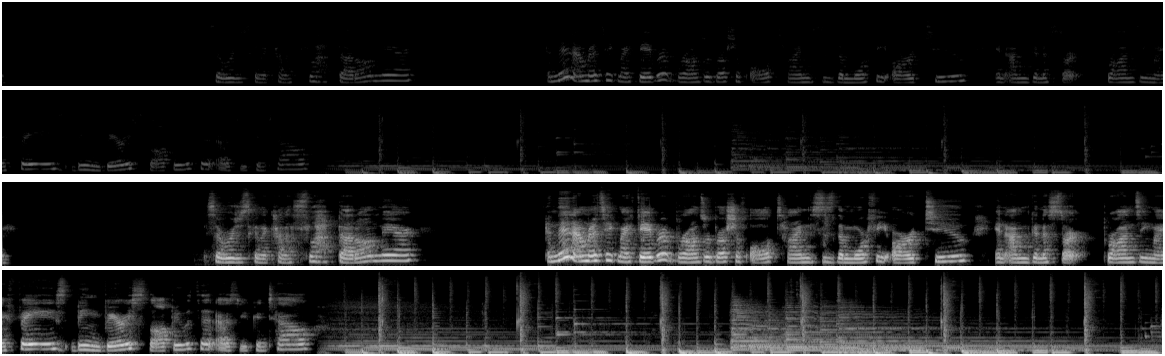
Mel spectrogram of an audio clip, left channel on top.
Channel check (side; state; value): left; quieter; 29.2 dB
